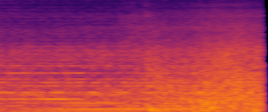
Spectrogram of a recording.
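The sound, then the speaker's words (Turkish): Warm ocean waves wash onto a crescent-shaped beach strewn with shells, a continuous rushing surf with wind, growing slightly fuller toward the end. “Zaman zaman dalgalar ta ayaklarına kadar ulaşıyor okyanusun ılık sıcaklığı ayaklarına değip geçiyormuş.”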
